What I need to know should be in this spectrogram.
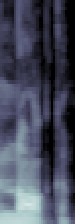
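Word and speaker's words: knock: यहाँ देखिए नॉक है तो पहले के है, उसके बाद तुरंत एन आ गया है तो के साइलेंट हो जाएगा, इसको पहले नॉक।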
